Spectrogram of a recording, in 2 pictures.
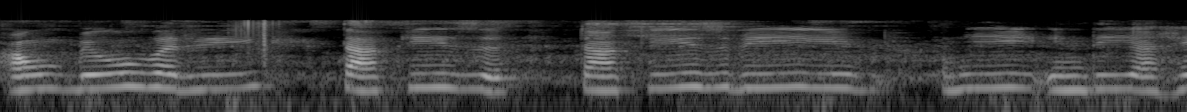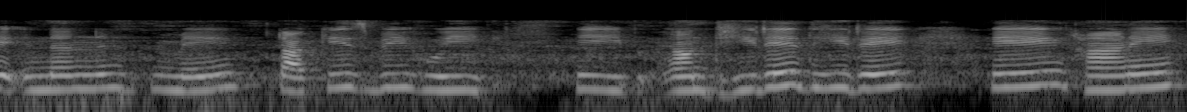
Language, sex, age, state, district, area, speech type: Sindhi, female, 45-60, Madhya Pradesh, Katni, urban, spontaneous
